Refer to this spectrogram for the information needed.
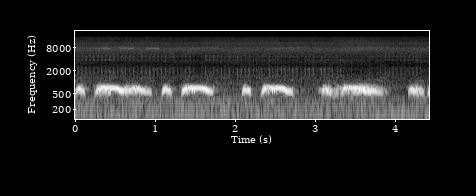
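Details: A spotted dove, a decoy used for trapping wild doves, gives soft, hollow coos in short and drawn-out pairs, repeated steadily about once a second, over a faint background hiss.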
